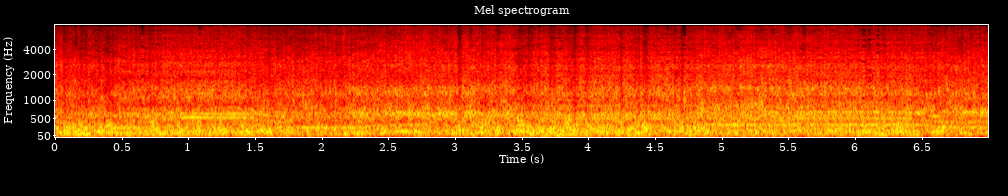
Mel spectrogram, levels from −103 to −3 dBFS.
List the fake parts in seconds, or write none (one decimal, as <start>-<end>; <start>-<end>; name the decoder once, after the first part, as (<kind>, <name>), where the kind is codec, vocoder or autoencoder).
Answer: 0.0-0.5 (codec, HILCodec); 1.5-3.5; 4.8-5.7; 6.5-7.0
